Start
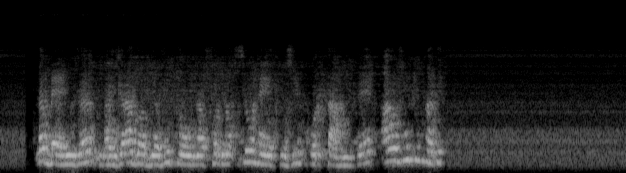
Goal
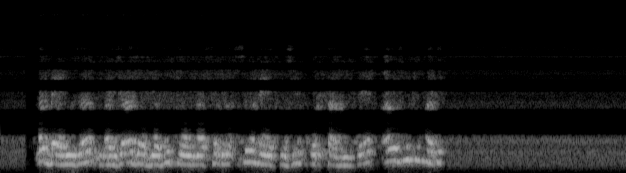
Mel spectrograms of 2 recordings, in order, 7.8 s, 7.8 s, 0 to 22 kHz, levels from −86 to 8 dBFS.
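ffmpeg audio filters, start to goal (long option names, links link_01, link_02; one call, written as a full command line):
ffmpeg -i in.wav -filter_complex "[0:a]asettb=1/sr,asplit=3[link_01][link_02][link_03];[link_01]atrim=end=0.684[link_04];[link_02]atrim=start=0.68:end=1.22,asetpts=PTS-STARTPTS,afade=type=in:duration=0.004:curve=qsin,afade=type=out:start_time=0.536:duration=0.004:curve=qsin,bandreject=frequency=2500:width=6[link_05];[link_03]atrim=start=1.216[link_06];[link_04][link_05]acrossfade=duration=0.004:curve1=hsin:curve2=qsin[link_07];[link_07][link_06]acrossfade=duration=0.004:curve1=qsin:curve2=hsin,afftfilt=real='re*eq(mod(floor(b*sr/1024/830),2),0)':imag='im*eq(mod(floor(b*sr/1024/830),2),0)':win_size=1024:overlap=0.75" out.wav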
